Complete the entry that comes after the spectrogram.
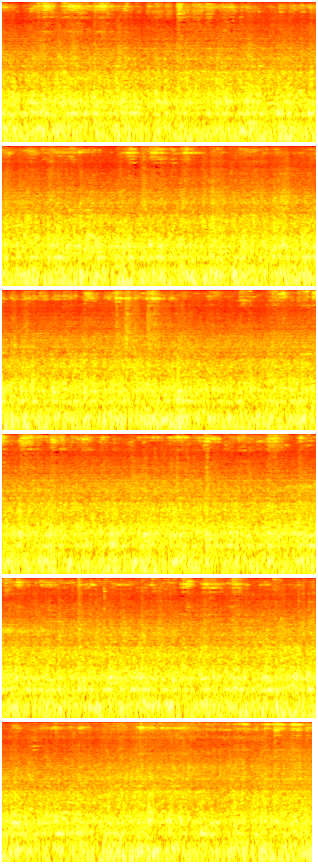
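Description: Passenger train rolling steadily along the track, heard close to the carriage side: a continuous low rumble of wheels on rails with a faint clickety-clack.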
